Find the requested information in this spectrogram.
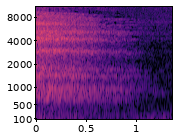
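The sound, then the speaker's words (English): A deep, slow breath is let out in a single soft, airy exhale that starts strongest and fades away gradually. It is quiet and has no talking over it. “start by taking a very deep breath in and exhale out”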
